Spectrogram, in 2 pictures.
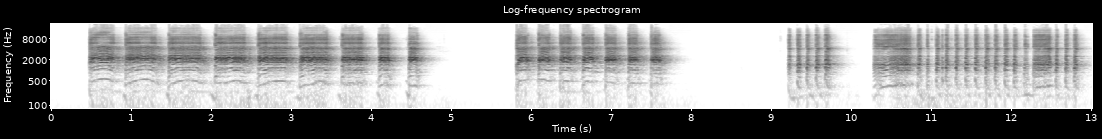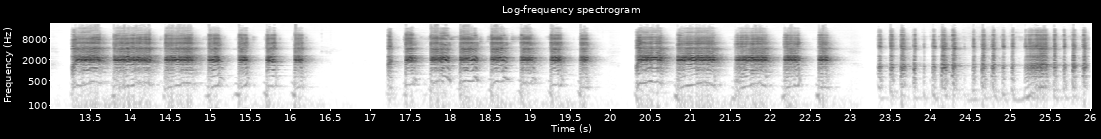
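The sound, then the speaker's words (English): A handheld duck call blown loud in a long sequence of rapid quacking runs, grouped into several bursts separated by short pauses, with no talking, as a caller goes through the calling progression for working in ducks from about 200 yards out. “So, could you really quickly act like you're working in some ducks right now and just kind of go through that progression.”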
